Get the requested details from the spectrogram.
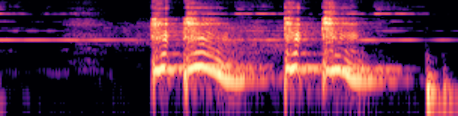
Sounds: Throat clearing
